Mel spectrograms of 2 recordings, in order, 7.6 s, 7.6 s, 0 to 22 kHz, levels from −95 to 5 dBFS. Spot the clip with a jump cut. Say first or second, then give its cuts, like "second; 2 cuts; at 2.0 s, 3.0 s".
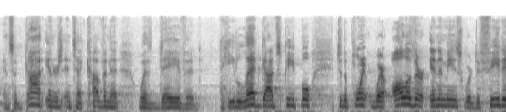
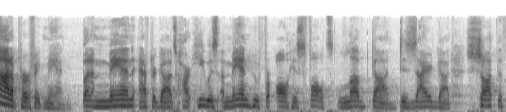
first; 2 cuts; at 3.3 s, 5.5 s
